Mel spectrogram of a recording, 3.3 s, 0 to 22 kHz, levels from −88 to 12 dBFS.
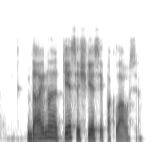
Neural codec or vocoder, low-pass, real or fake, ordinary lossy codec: codec, 16 kHz, 2 kbps, FreqCodec, larger model; 7.2 kHz; fake; Opus, 24 kbps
